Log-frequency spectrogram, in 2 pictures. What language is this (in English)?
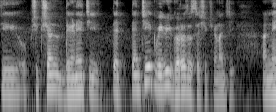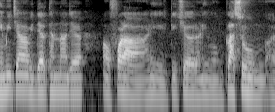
Marathi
